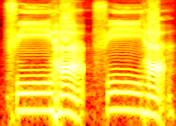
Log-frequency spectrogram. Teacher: ulqiya fiha kasrah disempurnakan kasrahnya Kemudian pada lafal fiha Fa hati-hati Jangan dibaca piha jangan dibaca dengan P tapi dengan F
